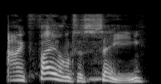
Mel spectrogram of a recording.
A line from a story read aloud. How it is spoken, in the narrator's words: the cat countered dryly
